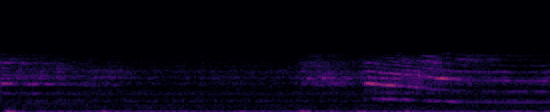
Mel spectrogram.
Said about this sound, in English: Sounds like a baby crying. Or like hanging out in a crib. What the hell is this? What Momo sounds like.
